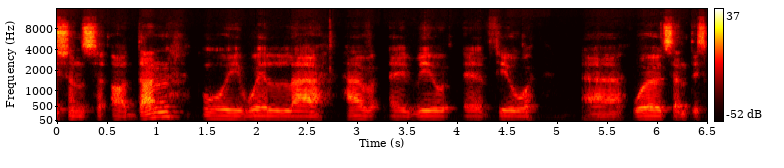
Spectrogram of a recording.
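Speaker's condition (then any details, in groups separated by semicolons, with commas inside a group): No condition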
